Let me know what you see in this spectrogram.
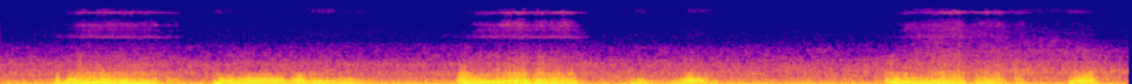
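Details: American Cocker Spaniel sound asleep after lots of play, snoring with low rumbling rattles on each breath, four or five bursts with quieter gaps between. Snoring.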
